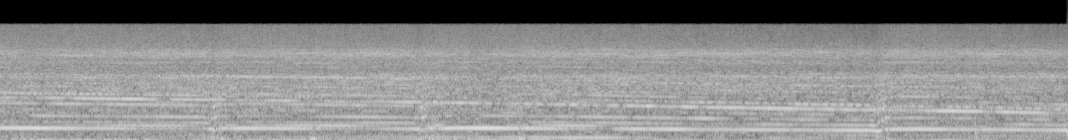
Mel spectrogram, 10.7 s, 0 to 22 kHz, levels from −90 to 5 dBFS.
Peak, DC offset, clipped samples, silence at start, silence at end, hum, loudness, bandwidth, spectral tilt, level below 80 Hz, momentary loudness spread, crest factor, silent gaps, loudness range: -6 dBFS; 4%; under 0.1%; 0 s; 0 s; none; -8 LUFS; 11 kHz; -2 dB/octave; -28 dBFS; 1 LU; 4 dB; none; 1 LU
